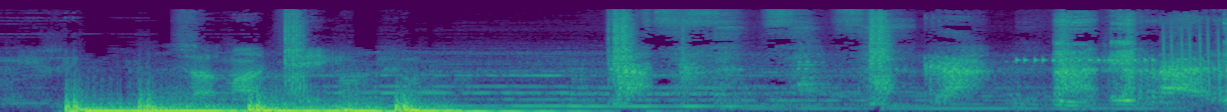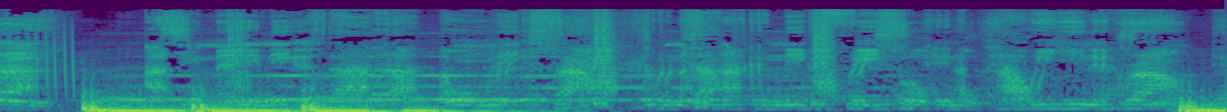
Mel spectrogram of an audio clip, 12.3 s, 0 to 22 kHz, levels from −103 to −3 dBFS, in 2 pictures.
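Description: The audio has a channel delay, heard as doubling, for its whole length. One channel arrives about 40 ms behind the other, and the two are summed to mono. That gap is too long to blend into a single image. A second copy follows each sound at equal level, like a tight slap echo. Every onset is smeared into a double attack. Sharp transients show it most clearly.

There are also six stretches of frames out of order: 1.70–2.11 s, 3.04–3.45 s, 5.27–5.69 s, 7.97–8.37 s, 9.36–9.76 s and 10.76–11.15 s. In each, two neighbouring blocks of about 186 ms play in swapped order. The pattern fits runs of four frames each. The result is a brief garbled flutter. The timeline stays intact, so no time is lost.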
